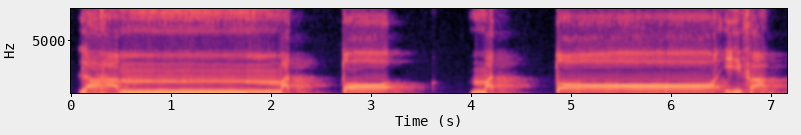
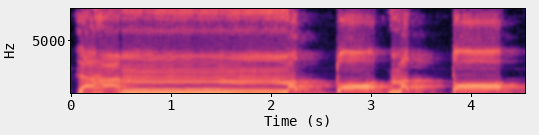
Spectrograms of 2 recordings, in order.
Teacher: پہلے تا کو باریک پڑھنا ہے، پھر تو کو جب لمبا کریں گے تب تو کو موٹا پڑھا جائے گا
